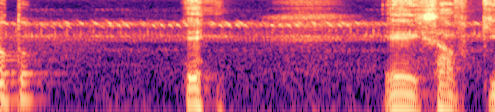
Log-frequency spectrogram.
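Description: Night ambience of crickets chirring steadily, with one short sharp sound about a second in.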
